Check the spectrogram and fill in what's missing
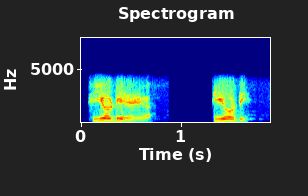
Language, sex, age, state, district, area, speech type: Hindi, male, 18-30, Madhya Pradesh, Bhopal, urban, conversation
